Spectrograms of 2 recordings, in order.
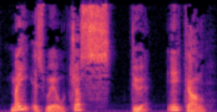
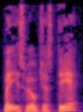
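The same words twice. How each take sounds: First: Slow, with "just" stretched like a long whisper; long drawn-out just. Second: Said in the usual way. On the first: A narrator's reading. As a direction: drag out "just" and hold it. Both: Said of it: "He makes the just seem like a long whisper".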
